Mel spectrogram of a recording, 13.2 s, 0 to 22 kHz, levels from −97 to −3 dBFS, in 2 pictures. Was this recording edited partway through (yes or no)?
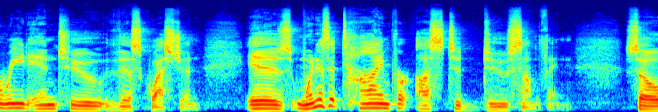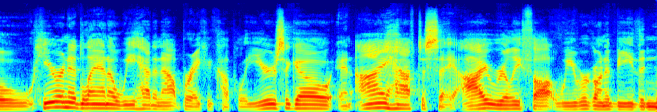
no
